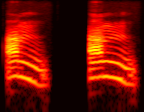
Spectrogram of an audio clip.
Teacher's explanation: حمزہ کے ساتھ اگر میم کو ہم ساکن لگائیں، ام، ام، آپ کے ہونٹ بند ہوں گے اور ناک سے غنہ کی آواز آئے گی۔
